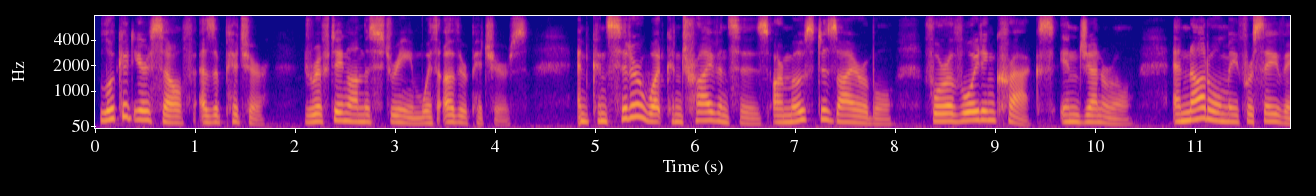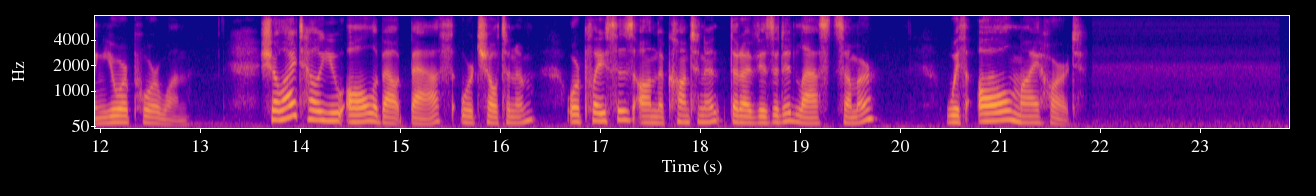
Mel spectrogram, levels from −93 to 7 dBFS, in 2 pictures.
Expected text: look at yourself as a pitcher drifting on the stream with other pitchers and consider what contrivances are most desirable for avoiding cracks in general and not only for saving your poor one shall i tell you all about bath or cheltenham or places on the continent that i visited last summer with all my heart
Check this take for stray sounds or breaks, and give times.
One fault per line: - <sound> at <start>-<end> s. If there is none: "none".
none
